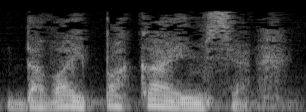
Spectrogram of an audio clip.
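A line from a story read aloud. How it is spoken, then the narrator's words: Mother's soft whisper. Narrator (Russian): тихонько шепнула мама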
